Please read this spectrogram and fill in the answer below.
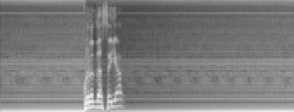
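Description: Loud, steady electrical mains hum with a stack of buzzing overtones, and a short burst of a person's voice about a second and a half in.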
